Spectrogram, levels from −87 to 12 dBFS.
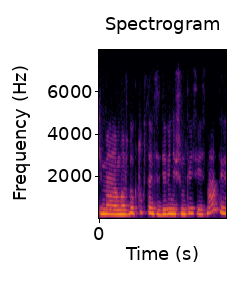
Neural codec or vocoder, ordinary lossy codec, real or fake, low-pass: none; Opus, 32 kbps; real; 7.2 kHz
